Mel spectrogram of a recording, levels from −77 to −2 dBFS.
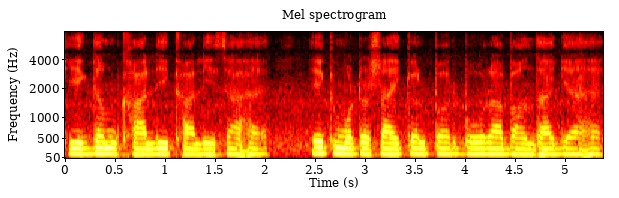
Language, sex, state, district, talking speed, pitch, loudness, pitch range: Hindi, male, Bihar, West Champaran, 135 wpm, 130 Hz, -15 LUFS, 125-135 Hz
